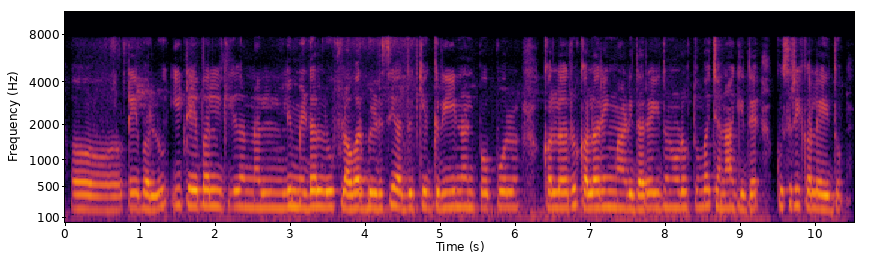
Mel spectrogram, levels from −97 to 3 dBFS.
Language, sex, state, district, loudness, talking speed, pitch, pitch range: Kannada, female, Karnataka, Shimoga, -25 LUFS, 120 wpm, 205 Hz, 200-215 Hz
